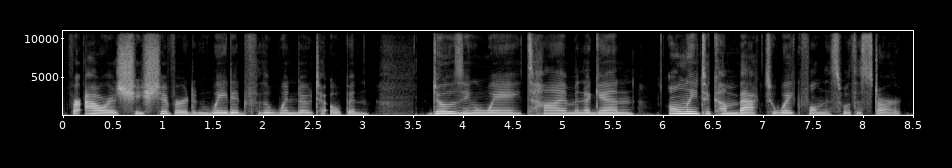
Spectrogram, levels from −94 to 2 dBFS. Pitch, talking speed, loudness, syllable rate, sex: 210 Hz, 175 wpm, -19 LUFS, 5.0 syllables/s, female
